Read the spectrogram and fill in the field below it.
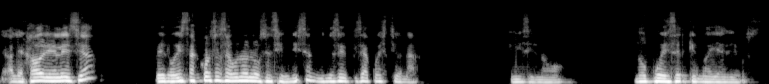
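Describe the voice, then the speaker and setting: This priest speaks in a fairly high, warm voice, giving a parish group a relaxed pastoral talk in Peruvian Spanish and frequently checking in with "¿no?" and "¿ya?". There's no echo, but the recording is muffled.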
